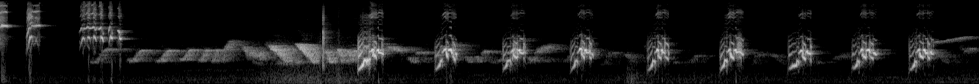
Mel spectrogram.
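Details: White-rumped shama singing to trigger replies from other shamas: a few sharp high notes and a wavering buzzy whistle, then a harsh rasping note repeated about every three-quarters of a second.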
